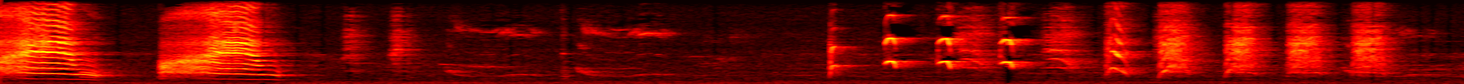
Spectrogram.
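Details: Black-throated laughingthrush giving two harsh buzzy bursts, followed by a series of short, fainter whistled and chirping notes over a quiet background hum.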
